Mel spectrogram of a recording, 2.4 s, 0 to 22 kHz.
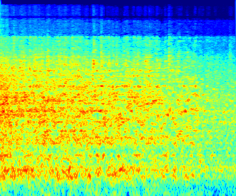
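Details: STIHL 6R 450 two-stroke backpack blower after cleaning and repair (idle had fluctuated and could not be adjusted): steady high-pitched roar holding even revs, tapering slightly at the end, running much better though still loading up slightly, with carbon buildup suspected.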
